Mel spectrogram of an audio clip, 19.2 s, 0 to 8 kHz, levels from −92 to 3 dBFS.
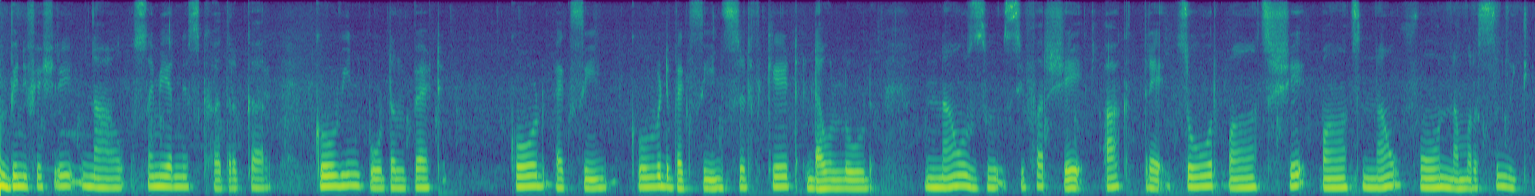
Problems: constant background noise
